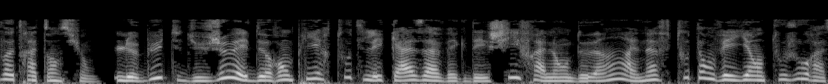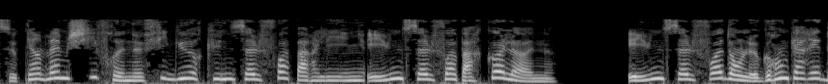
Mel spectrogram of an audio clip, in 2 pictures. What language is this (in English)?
French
